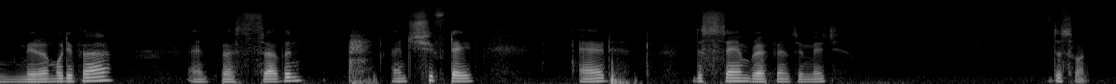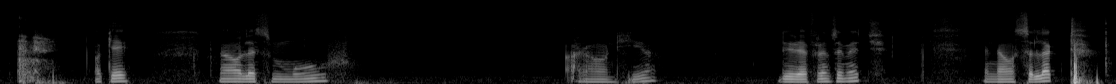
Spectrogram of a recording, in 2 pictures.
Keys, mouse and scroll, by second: 2.3 KP_7, 4.4 shift+a, 5.7 Tab, 6.4 shift+a, 11.1 click, 13.0 g, 20.7 click, 21.2 click, 22.1 Tab.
